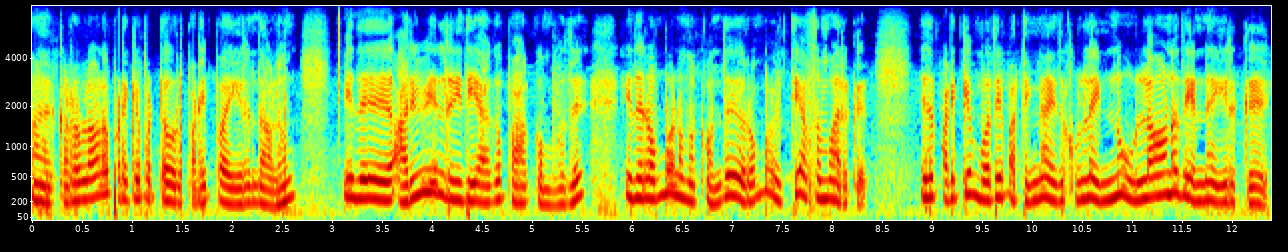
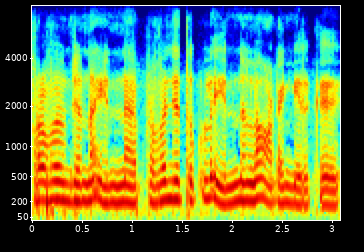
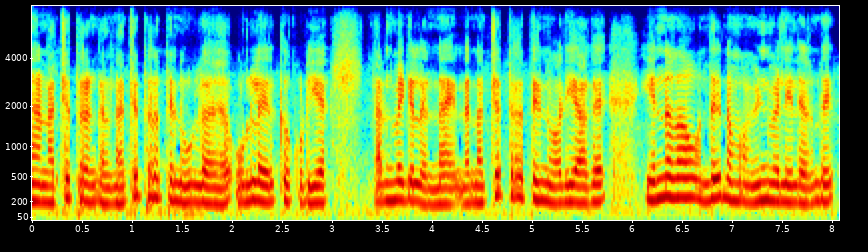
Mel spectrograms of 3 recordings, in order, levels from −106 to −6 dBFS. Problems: constant background noise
